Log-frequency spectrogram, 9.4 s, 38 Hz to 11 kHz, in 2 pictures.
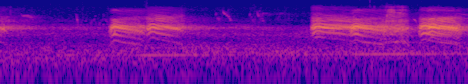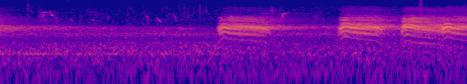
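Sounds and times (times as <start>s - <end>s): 
faint background hum: 0.0s - 9.3s
carrion crow cawing, Corvus corone: 1.1s - 2.0s, 3.1s - 4.9s, 6.8s - 9.3s.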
